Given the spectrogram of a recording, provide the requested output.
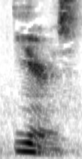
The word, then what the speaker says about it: years: years ago ですね years ズズていう Z の音で終わってその後 AG です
